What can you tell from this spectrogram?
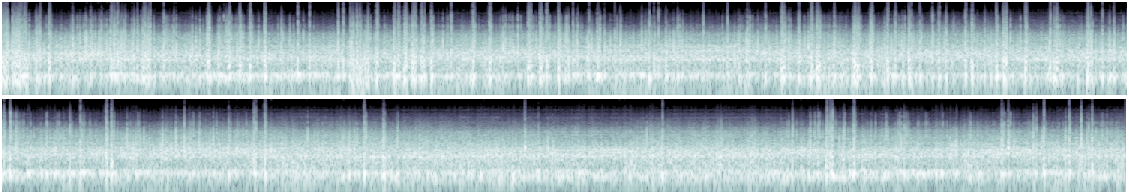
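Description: Vehicle engine running at a steady pace during a ride, picked up by a mounted action camera, with constant wind buffeting and rough crackling on the microphone.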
